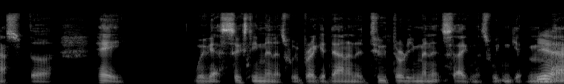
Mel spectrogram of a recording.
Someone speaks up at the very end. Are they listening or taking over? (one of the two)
listening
